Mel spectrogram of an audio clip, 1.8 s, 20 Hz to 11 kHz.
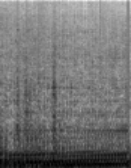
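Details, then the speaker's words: Honda CRX project car with spark plug leads in the wrong firing order, fast idle near 1,500 rpm; rough, stumbling, lumpy idle, sluggish with no throttle response, owners unsure if all cylinders fire — misfire. "Yeah, I don't know if it's all firing on all cylinders. It's either the timing or it's not firing on all."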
